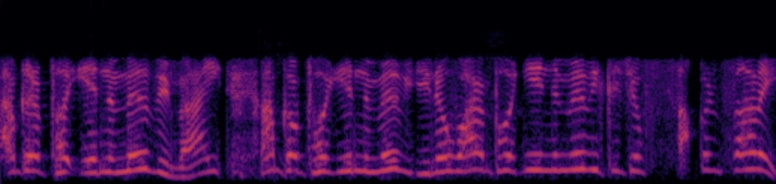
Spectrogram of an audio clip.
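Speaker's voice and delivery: put-on Australian accent, pitched well up. Retelling how a big producer offered you a part in his movie, in a put-on australian accent. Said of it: "That was a good accent".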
